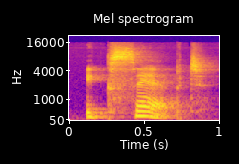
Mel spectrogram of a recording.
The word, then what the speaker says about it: except: end of the word all the stress is on the second syllable try it with me now except and the other consonant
